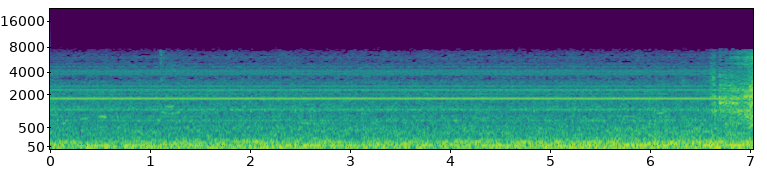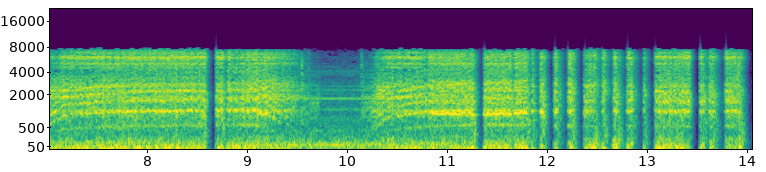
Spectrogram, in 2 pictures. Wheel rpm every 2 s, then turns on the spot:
0, 0, 0, 90, 90, 120, 140.
none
